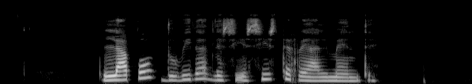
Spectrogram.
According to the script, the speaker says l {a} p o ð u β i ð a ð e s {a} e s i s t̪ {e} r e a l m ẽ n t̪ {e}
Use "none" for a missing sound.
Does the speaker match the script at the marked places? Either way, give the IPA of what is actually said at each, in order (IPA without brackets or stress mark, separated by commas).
a, i, e, e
